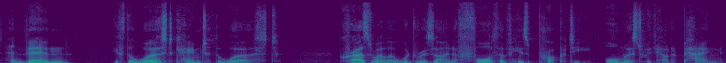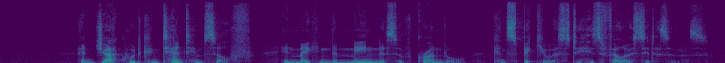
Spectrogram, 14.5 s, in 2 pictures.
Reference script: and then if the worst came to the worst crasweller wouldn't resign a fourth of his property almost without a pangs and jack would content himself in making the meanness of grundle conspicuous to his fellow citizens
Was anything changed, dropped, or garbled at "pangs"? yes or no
yes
